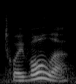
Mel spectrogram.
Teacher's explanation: Toivola is closer to Finnish. Finnish stresses the first syllable of every word. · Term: stress first syllable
